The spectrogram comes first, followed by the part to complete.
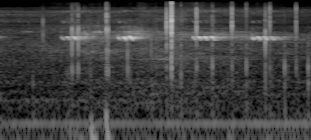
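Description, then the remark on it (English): Muffled, high-pitched cricket chirping heard from inside a shut square trap door in the ground, in short, regular trilling bursts, fairly quiet, over a steady low hum with a few sharp clicks, and no one speaking. “It kind of muffled the noise of the chirping and all of that after he shut it.”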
